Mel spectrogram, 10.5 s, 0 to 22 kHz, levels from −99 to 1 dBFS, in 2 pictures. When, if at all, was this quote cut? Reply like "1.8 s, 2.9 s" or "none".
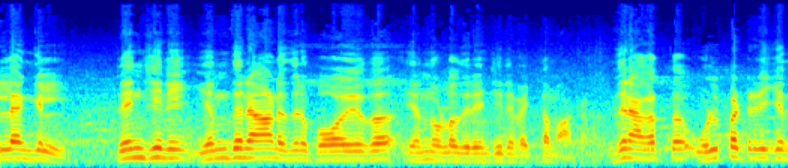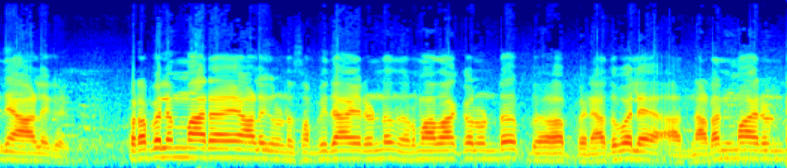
4.0 s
